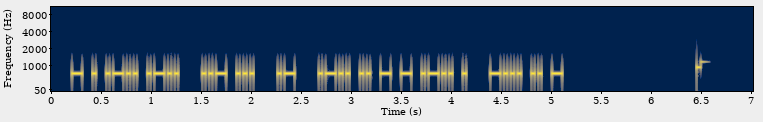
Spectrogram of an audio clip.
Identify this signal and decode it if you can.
Morse code, heard as a keyed tone, about 34 wpm, 700 Hz. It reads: TELL US A LITTLE BIT
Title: Sets of 5 Words Encore2 35wpm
